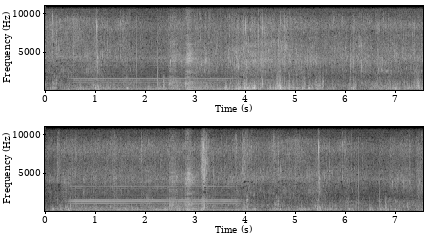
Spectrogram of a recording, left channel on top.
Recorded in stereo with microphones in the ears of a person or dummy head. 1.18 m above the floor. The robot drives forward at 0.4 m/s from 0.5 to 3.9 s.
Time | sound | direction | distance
0.0 | an insect | 50° left (ahead or behind) | 1.4 m
2.5 | writing | 15° right (ahead or behind) | 1.5 m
